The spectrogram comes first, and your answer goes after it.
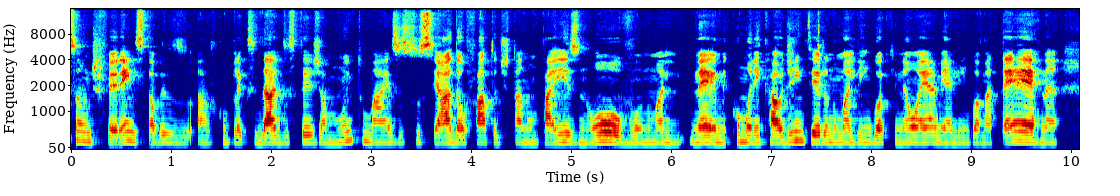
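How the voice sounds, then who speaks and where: In a normal speaking voice, a woman talks at a medium pitch. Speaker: design leader. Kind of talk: interview conversation.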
